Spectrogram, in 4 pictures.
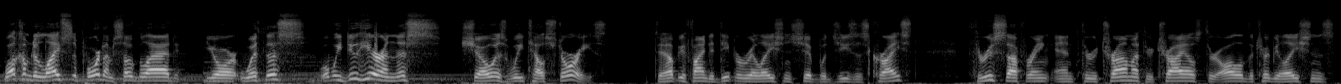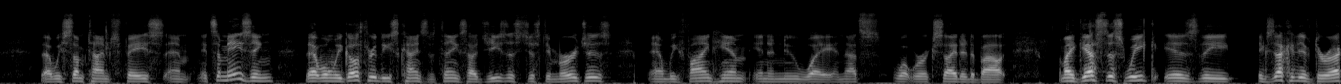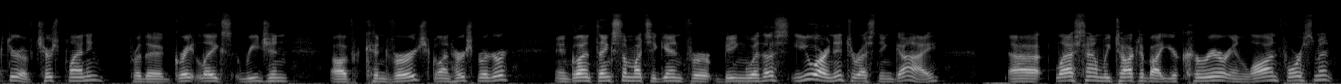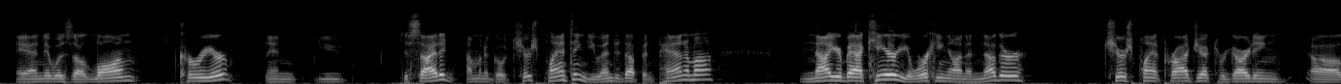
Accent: American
